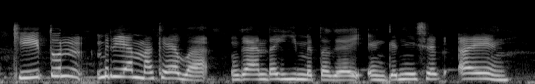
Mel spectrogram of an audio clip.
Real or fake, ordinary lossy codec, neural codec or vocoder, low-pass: real; AAC, 64 kbps; none; 7.2 kHz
